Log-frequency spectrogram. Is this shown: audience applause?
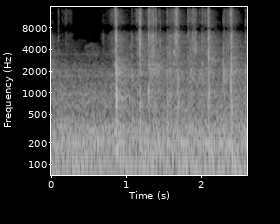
no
